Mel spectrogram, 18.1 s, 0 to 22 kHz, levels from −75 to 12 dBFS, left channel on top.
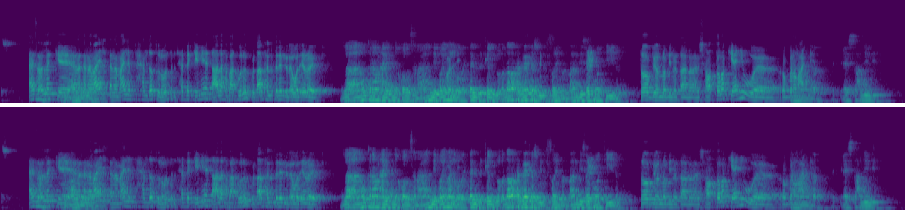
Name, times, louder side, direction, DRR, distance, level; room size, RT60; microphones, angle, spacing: voice 1, 0.6-6.3 8.9-9.2 11.7-11.9 12.8-16.3, left 2 dB, 35° left, 6 dB, 0.6 m, -31 dB
voice 2, 1.2-2.0 6.8-12.4 15.8-16.3 16.8-17.5, right 1 dB, 25° right, 0 dB, 0.9 m, -27 dB
9.0 x 4.5 x 2.6 m, 0.90 s
head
